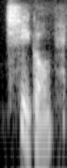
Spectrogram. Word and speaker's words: Qigong: And then there's Qigong, which is pronounced Qigong.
